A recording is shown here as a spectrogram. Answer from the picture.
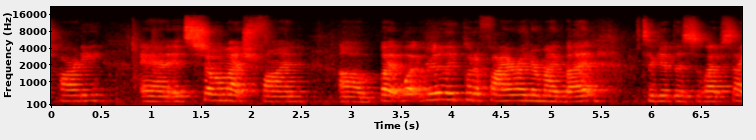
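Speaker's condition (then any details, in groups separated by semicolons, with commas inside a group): No condition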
